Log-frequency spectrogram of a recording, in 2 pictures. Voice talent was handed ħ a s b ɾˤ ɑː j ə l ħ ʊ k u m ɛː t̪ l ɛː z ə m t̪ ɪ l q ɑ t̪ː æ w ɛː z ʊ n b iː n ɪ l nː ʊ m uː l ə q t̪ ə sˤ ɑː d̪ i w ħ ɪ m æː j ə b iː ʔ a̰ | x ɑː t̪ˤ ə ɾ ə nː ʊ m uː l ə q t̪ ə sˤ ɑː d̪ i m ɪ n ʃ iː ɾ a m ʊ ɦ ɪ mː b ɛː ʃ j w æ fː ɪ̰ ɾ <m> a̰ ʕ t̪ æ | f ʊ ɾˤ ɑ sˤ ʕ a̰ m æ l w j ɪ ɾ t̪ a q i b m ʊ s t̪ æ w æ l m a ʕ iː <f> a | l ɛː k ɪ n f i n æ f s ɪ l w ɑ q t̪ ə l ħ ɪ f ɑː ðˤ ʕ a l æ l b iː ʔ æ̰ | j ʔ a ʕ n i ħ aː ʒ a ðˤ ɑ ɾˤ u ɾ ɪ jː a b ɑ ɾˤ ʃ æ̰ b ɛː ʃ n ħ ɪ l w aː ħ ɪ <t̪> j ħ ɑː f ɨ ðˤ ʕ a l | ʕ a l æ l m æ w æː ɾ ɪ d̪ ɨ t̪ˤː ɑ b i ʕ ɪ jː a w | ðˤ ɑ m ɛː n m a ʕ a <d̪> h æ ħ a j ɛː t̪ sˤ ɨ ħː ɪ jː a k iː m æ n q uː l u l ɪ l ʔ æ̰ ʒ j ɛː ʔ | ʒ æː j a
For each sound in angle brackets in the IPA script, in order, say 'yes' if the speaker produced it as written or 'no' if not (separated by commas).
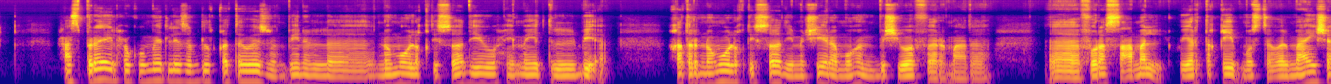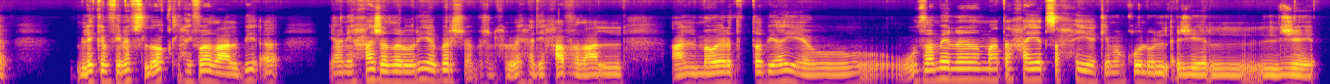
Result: yes, no, no, no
